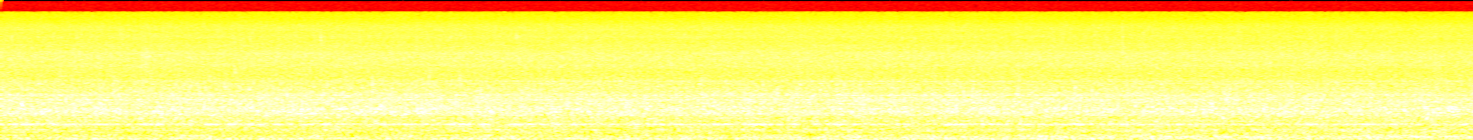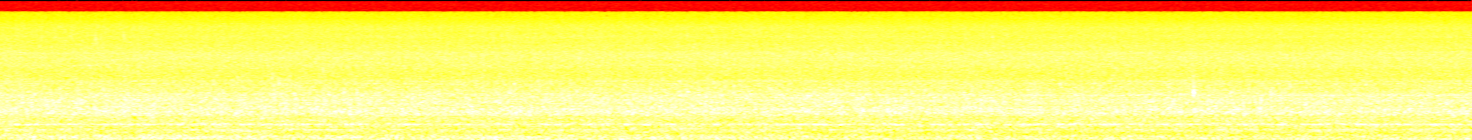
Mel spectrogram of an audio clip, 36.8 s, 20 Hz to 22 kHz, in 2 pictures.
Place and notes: {"title": "W Cache La Poudre St, Colorado Springs, CO, USA - El Pomar Drone #2", "date": "2018-04-26 13:35:00", "description": "Resonating metal L-beams under a water heater of sorts.", "latitude": "38.85", "longitude": "-104.83", "altitude": "1841", "timezone": "America/Denver"}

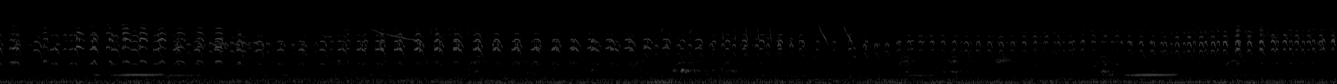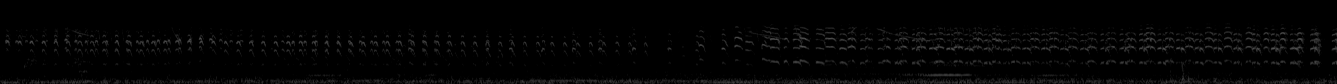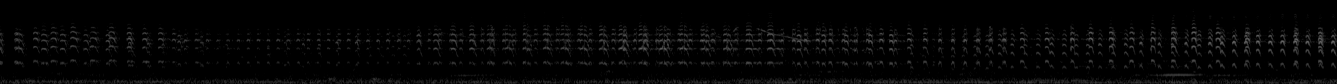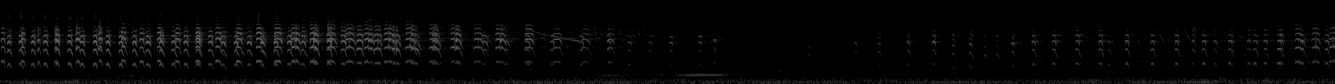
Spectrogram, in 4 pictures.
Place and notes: {"title": "Santuario, Antioquia, Colombia - Santuario Soundscape morning", "date": "2013-09-10 06:30:00", "description": "Field recording capture on a rural area in Santuario, Antioquia, Colombia.\nThe recording was made at 6:30 am, cloudy Sunday's morning.\nRecorded with the inner microphones of the Zoom H2n placed at ground's level.", "latitude": "6.12", "longitude": "-75.26", "timezone": "America/Bogota"}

